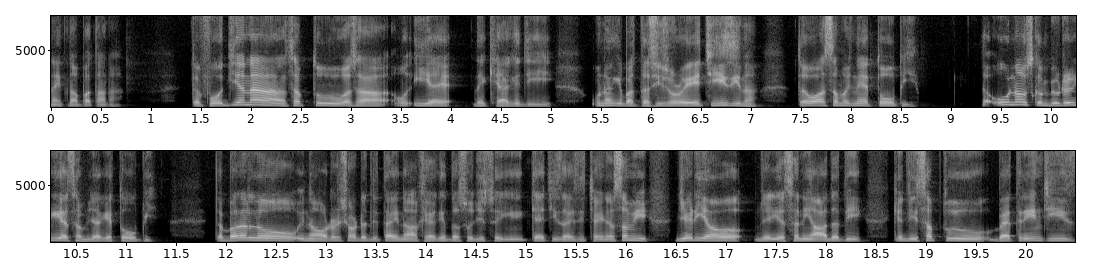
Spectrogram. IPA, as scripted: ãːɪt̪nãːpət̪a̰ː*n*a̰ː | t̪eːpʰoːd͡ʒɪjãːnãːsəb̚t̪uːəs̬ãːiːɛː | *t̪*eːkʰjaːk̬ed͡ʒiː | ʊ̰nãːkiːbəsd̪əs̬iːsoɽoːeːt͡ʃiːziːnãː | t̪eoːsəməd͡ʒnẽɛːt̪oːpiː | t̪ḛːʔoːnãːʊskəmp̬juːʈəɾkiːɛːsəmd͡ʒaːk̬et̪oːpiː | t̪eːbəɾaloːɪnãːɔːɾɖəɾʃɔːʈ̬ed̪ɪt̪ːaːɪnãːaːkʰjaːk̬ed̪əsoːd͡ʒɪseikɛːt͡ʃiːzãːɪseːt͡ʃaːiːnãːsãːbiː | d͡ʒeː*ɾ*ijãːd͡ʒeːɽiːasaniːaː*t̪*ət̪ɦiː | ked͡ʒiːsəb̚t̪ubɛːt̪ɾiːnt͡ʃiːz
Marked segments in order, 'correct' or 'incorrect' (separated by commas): correct, incorrect, incorrect, incorrect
